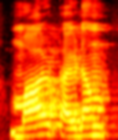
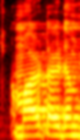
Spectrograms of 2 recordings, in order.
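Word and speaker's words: martyrdom: آ سکتا ہے مارٹائڈم، یہاں پہ جو دوسرا آر ہے وہ سائلنٹ ہے۔ مارٹائڈم، مارٹائڈم شہادت کو بولتے ہیں،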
